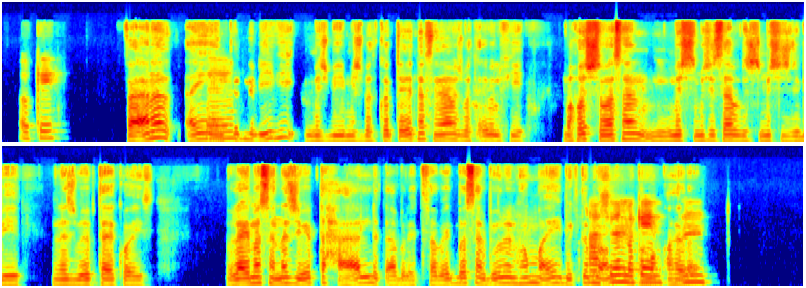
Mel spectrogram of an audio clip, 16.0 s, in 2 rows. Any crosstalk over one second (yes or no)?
yes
